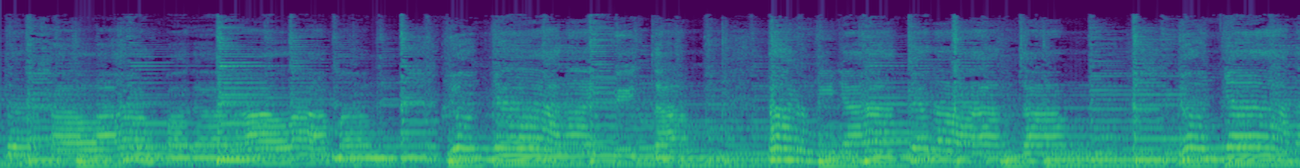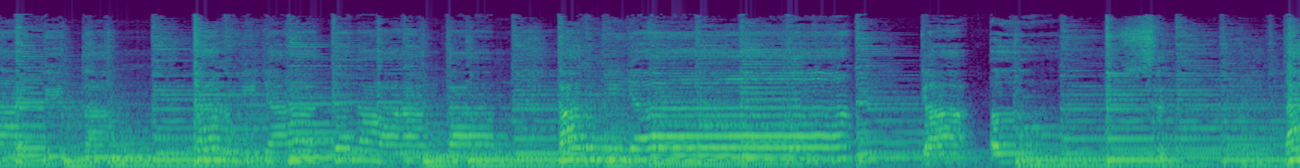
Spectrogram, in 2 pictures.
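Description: Strummed acoustic guitar with a man singing over it, the voice sliding between held notes.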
